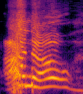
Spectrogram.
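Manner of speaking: high, loud breezy reply; confident girl. Retold or imitated. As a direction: toss it off with easy confidence. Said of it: "then I'd be like".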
